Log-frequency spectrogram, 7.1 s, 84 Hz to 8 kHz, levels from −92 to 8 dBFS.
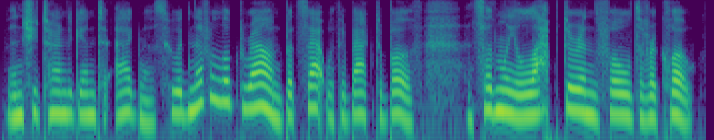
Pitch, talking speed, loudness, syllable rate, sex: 200 Hz, 235 wpm, -18 LUFS, 5.5 syllables/s, female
